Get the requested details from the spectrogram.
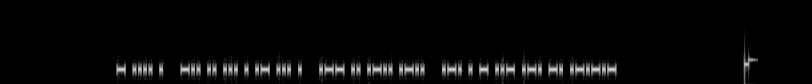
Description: Morse code, heard as a keyed tone, about 42 wpm, 700 Hz. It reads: THE DISEASE WILL RETURN.
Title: Sentences from Top 1000 Words - Review Part 6 - 45wpm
